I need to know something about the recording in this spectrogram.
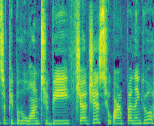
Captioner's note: speaking French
